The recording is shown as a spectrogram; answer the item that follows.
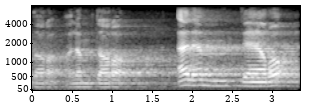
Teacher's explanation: تا کو باری اور را کو پر پڑھنا ہے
